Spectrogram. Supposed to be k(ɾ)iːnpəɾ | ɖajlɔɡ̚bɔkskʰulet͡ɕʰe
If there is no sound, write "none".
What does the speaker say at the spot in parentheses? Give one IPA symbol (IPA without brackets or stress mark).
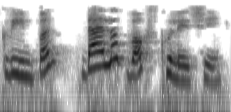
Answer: ɾ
